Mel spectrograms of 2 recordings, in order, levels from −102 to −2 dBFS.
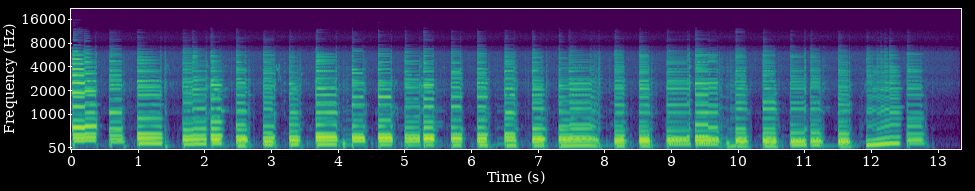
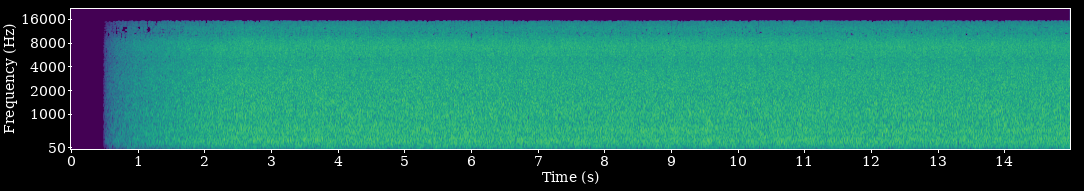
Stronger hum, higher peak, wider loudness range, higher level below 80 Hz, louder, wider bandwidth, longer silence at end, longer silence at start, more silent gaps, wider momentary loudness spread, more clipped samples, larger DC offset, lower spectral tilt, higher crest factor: neither; first, 0 dBFS vs -8 dBFS; about the same, 2 LU vs 1 LU; about the same, -54 dBFS vs -50 dBFS; about the same, -20 LUFS vs -19 LUFS; second, 7.2 kHz vs 15.5 kHz; first, 0.55 s vs 0 s; second, 0 s vs 0.6 s; neither; first, 6 LU vs 3 LU; neither; neither; first, -6.5 dB/octave vs -0.5 dB/octave; first, 20 dB vs 14 dB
